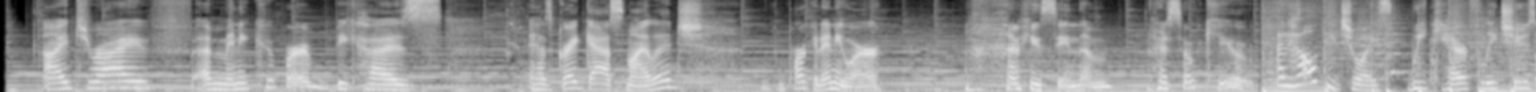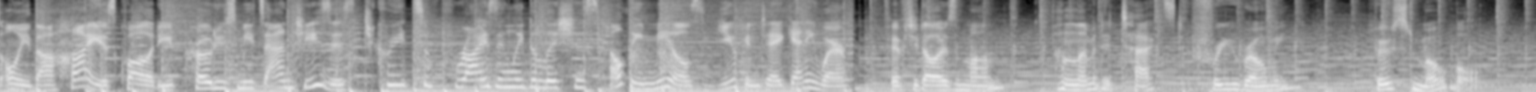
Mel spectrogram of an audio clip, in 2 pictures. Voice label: Commercial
